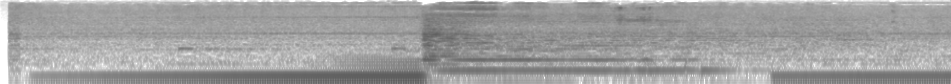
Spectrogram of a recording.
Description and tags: The sound outside some sort of... facility in elephant and castle
ambient, field-recording, industrial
